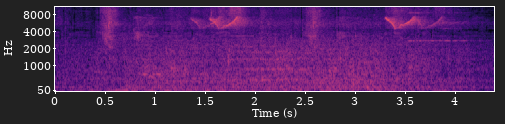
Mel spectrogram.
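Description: Steady outdoor park ambience with a soft, broad hiss, punctuated by a few short, high-pitched bird chirps that come in two quick bursts a couple of seconds apart.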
